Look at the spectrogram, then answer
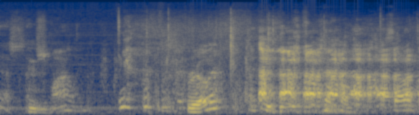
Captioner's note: all laughing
